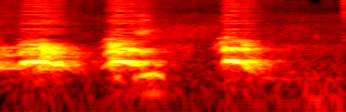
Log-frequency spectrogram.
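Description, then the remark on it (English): Three sharp dog barks in quick succession, the first two close together and the third after a short pause, loud with no one talking. “Do we have a dog that would like to join in with the Sammy character?”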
